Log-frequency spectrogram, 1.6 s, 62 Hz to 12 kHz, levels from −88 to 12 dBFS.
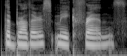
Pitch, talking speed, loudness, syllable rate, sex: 190 Hz, 150 wpm, -19 LUFS, 3.5 syllables/s, female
